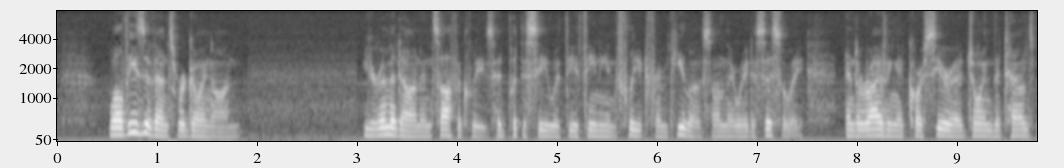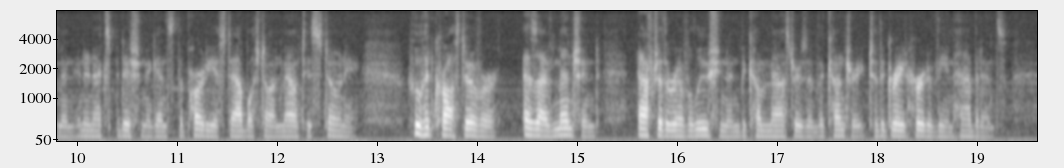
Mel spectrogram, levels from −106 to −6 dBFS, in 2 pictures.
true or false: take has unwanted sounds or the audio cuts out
false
